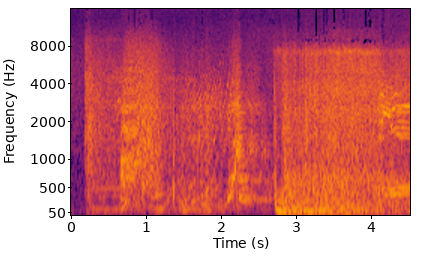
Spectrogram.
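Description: A loud, close explosion sound effect: a few rumbling bursts and a rising whoosh build to a big blast that sustains as a dense, roaring crackle to the end.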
